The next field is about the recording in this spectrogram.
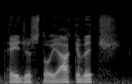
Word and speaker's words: Stojakovic: Former player Peja Stojakovic is the new assistant general manager.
